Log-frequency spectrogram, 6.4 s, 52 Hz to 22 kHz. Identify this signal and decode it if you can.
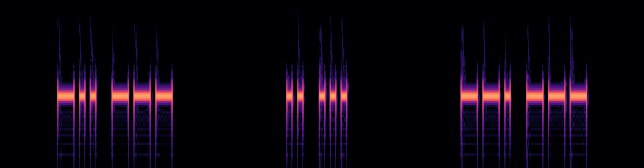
Morse code, heard as a keyed tone, about 22 wpm, 700 Hz. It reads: DO IS GO
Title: 3x Word-Spacing - Sentences from Top 200 Words - 22wpm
